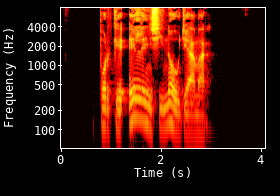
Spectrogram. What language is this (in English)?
Galician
